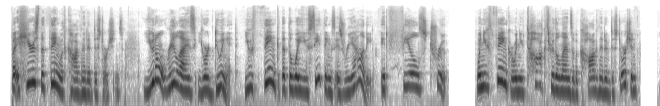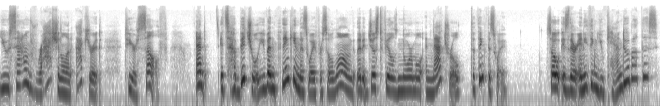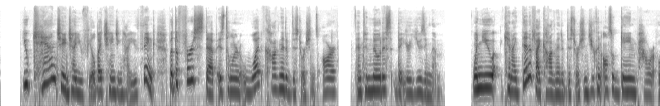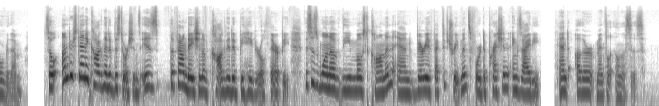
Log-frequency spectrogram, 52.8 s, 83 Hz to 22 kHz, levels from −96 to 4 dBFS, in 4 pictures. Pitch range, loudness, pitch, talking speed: 175-230 Hz, -26 LUFS, 190 Hz, 170 wpm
